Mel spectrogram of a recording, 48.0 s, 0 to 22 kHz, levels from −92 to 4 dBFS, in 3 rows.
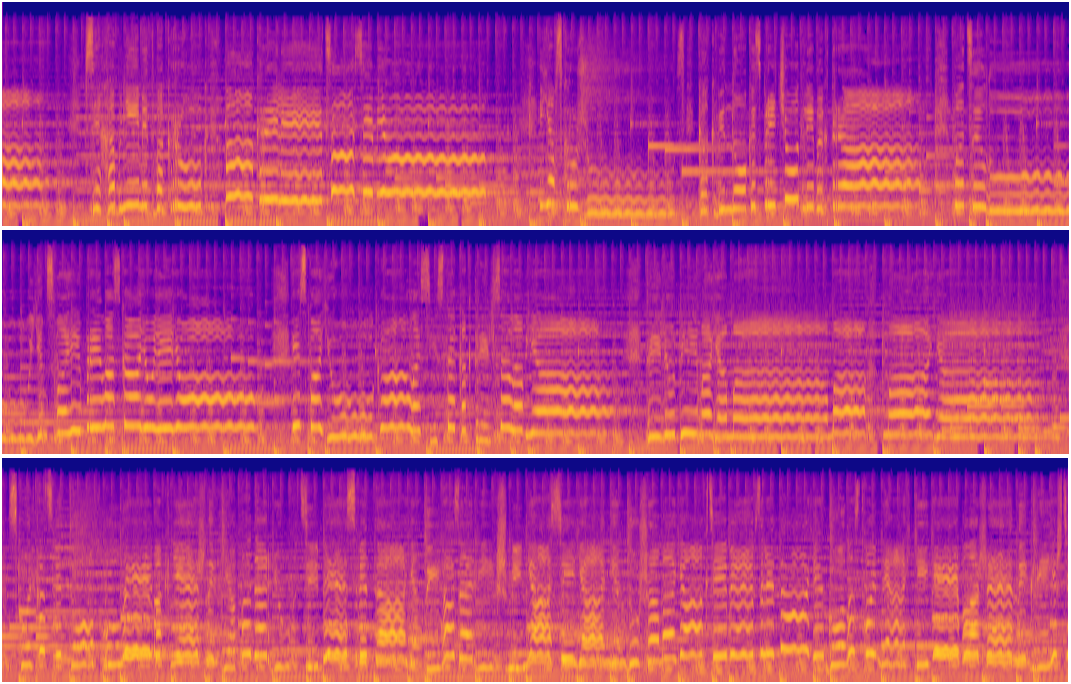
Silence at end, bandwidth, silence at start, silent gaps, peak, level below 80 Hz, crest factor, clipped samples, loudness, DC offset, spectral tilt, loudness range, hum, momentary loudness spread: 0 s; 17 kHz; 0 s; none; 0 dBFS; -30 dBFS; 14 dB; under 0.1%; -15 LUFS; under 0.1%; -5 dB/octave; 3 LU; none; 7 LU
